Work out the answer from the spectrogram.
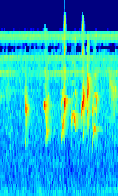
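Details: Olive-winged bulbul used as a lure: scattered chirps build into a tighter cluster of bubbly, slurred notes near the end, with a faint steady hum beneath.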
